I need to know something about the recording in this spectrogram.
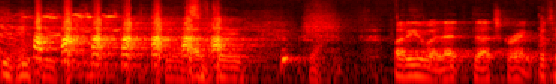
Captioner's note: laughs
